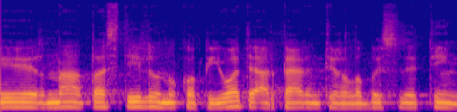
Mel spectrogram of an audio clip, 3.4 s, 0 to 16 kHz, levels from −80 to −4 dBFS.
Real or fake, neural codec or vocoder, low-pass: fake; codec, 44.1 kHz, 7.8 kbps, Pupu-Codec; 14.4 kHz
